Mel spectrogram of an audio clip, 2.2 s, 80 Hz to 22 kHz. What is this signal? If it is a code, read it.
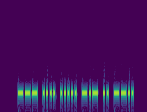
Morse code, heard as a keyed tone, about 44 wpm, 700 Hz. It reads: OH5KIZ
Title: DXCC-100 Call Signs - 6 Characters - Repeated 3x - 45wpm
